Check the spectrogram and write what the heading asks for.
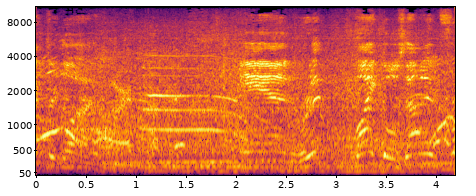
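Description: Front-wheel-drive skid plate race cars running on the oval, engines droning, their locked rear ends dragging steel skid plates along the asphalt. Voices talk over it.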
